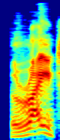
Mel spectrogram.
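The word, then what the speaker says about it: write: अब देखो डब्ल्यू आर आई टी ई लिखा जा रहा है। लेकिन डब्ल्यू हटा ही दिया। सीधा आर आई टी ई पढ़ रहे हैं। लेकिन लिखना पड़ेगा। डब्ल्यू आर आई टी। हैं? उसमें गड़बड़ी नहीं करना। राइट मींस होता है लिखना। Wrong W silent. सीधा आर ओ एन जी पढ़ रहे हैं लेकिन लिख रहे हैं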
